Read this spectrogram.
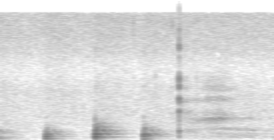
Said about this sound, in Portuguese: Então ela bateu na porta de Dona Formiga.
